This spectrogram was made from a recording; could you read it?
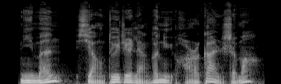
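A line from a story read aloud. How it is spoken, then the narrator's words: Stern, sharp. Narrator (Chinese): 厉声地对包围着我们的人群说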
